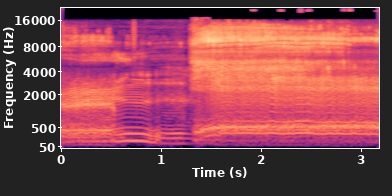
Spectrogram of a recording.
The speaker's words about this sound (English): she's terrified of cats, and the cat's like, I guess, apparently trying to hiss at her, and it's just going, yeah, clearly the sound designer does not know what real cats sound like.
